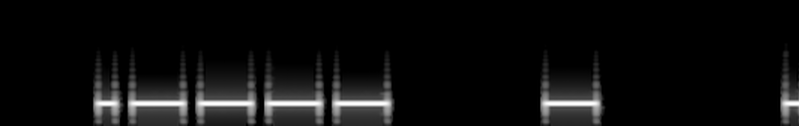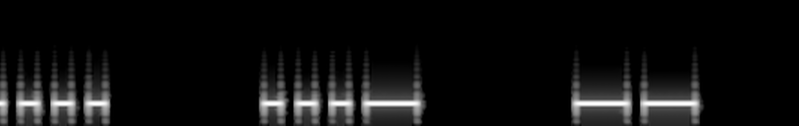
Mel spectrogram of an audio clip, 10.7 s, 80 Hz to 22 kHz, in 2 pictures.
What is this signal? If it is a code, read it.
Morse code, heard as a keyed tone, about 10 wpm, spaced as for 6 wpm, 800 Hz. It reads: 1THVM
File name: LEZIONI / 5 LBVC / 5 LBV ws 10wpm 3645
